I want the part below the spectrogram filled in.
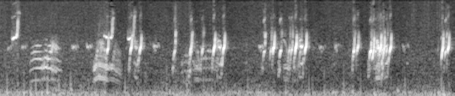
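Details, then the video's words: Female common quail giving harsh, squawky, chattering notes at an uneven pace, several bursts per second at times, over a low background hum. "quailsound effect.batair ki Awaz.Звук самки перепела.صدای بلدرچین.صوت السمان"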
